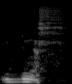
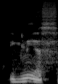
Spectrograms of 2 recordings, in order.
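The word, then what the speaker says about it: igneous: ಇಗ್ನಿ ಅಸ್ ಅಂತ ಕರೀತೀವಿ ಉಚ್ಚಾರಣೆ ಜ್ಞಾಪಕ ಇಟ್ಟುಕೊಳ್ಳಿ ಇಗ್ನಿಯಸ್ ಅದಕ್ಕೆ ನಾನು ಬಿಡಿಸಿ ಹೇಳ್ತಾ ಇದೀನಿ ನೋಡಿ ಇಗ್ನಿ ಅಂದ್ರೆ ಲ್ಯಾಟಿನ್ ನಲ್ಲಿ ಬೆಂಕಿ ಅಂತ ಸೋ ಇಗ್ನಿಯಸ್ ಅಂತ ಹೇಳಬೇಕು ಎಲ್ಲರಿಗೂ ಉಚ್ಚಾರಣೆ ತಪ್ಪಾಗುತ್ತೆ ಅಷ್ಟೊಂದು ಜನಕ್ಕೆ ಅದಕ್ಕೆ ಇಗ್ನಿಯಸ್ ಜ್ಞಾಪಕ ಇಟ್ಟುಕೊಳ್ಳಿ ಲಾವ ಮತ್ತು ಮ್ಯಾಗ್ಮಾ ಇಂದ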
